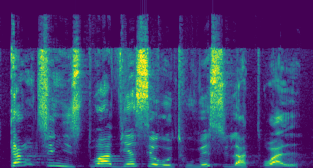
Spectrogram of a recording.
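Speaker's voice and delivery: ordinary talk, nothing marked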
